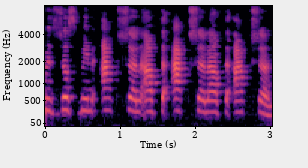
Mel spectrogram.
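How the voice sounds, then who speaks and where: With a Jamaican accent, a woman projects her high, raised voice at a fairly slow pace. Her tone is bright and sharp. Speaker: talk show host. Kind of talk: live stream talk show. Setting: live stream.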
